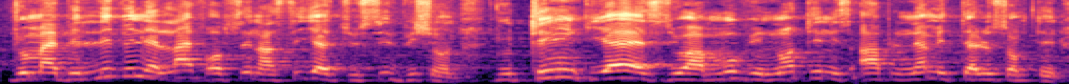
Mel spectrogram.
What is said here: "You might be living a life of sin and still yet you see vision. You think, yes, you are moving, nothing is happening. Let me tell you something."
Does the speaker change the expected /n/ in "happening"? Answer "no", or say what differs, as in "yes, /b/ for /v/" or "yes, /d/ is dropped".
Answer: yes, /l/ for /n/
